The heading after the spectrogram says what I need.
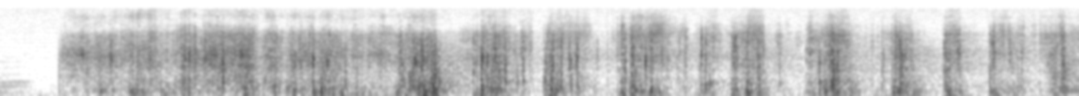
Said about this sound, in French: Il a trouvé dans la poubelle de la cuisine une lettre froissée, la défroissée et lit.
